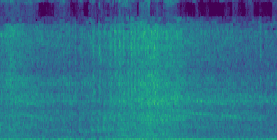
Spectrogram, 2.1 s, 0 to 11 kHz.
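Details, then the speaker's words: Honda Activa BS6 scooter after a new spark plug, original petrol filter already fitted: engine rises from idle and revs up cleanly with no stumble or jerking that it had before; smooth acceleration. "ठीक है, लेकिन अब देखिए क्या है कि उस problem को बिल्कुल भी एक बार भी नहीं करा। नहीं तो उस बार जब हम प्लग नहीं लगा था तो जब भी रेस लें तो आपको ये झटके लेते थे।"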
